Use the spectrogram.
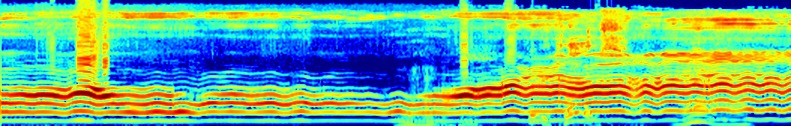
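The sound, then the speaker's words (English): A person imitates a cow's moo in one long, loud, droning call, steady and low-pitched at first, then wavering and bending in pitch toward the end. “we let out a cow call”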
